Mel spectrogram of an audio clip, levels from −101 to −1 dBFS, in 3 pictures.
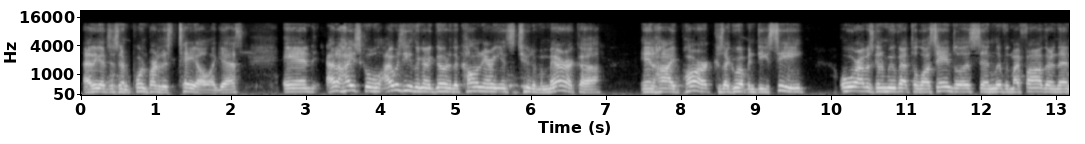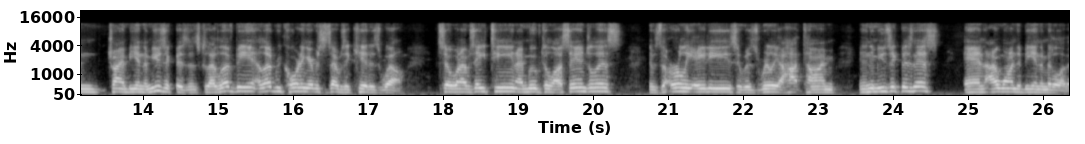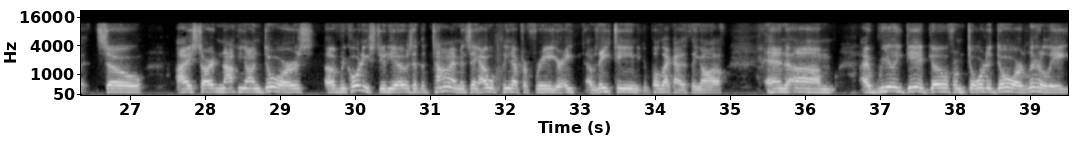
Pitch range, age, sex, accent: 150-175 Hz, 40-59, male, American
